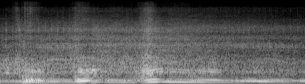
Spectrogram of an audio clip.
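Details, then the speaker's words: Honda Civic EM1 Si, hood open, after its earlier ticking was fixed by a valve adjustment (a rocker-arm nut on cylinder 4 was missing): several quick throttle blips rise and fall cleanly, no ticking or knocking. Normal revving. "But you can hear the motor is extremely healthy, and if you go to my last video where I purchased the car, you can literally hear the ticking. It ended up being just a valve adjustment"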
